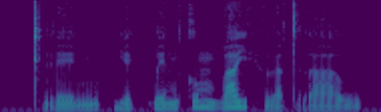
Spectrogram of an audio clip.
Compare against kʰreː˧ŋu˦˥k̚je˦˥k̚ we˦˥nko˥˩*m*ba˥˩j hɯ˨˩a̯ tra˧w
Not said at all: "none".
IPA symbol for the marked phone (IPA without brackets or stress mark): m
